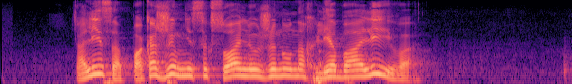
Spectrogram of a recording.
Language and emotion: Russian, neutral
